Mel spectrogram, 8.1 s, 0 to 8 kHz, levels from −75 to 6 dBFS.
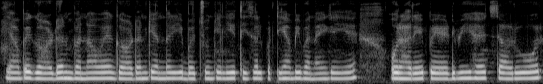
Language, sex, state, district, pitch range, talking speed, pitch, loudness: Hindi, female, Rajasthan, Jaipur, 205-210 Hz, 190 wpm, 205 Hz, -15 LUFS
